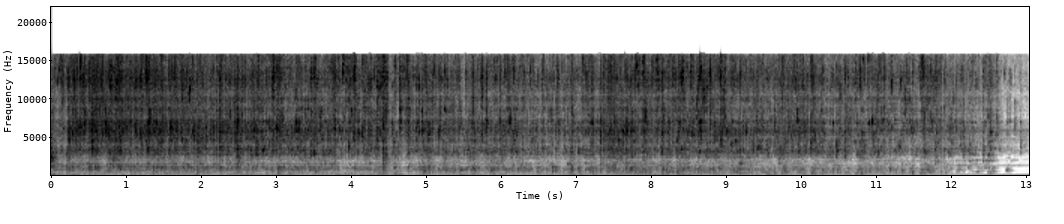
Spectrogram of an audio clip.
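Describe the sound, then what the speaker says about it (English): Water running continuously from a tap into a gravity bong, a close, steady rushing pour that fades slightly toward the end. "I'm going to fill it up with water."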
